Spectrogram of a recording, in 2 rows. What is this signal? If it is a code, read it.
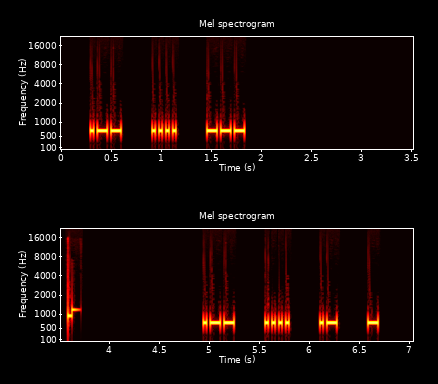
Morse code, heard as a keyed tone, about 36 wpm, spaced as for 20 wpm, 690 Hz. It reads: WHO WHAT
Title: 3x Character Spacing - Top 100 Words - 35wpm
